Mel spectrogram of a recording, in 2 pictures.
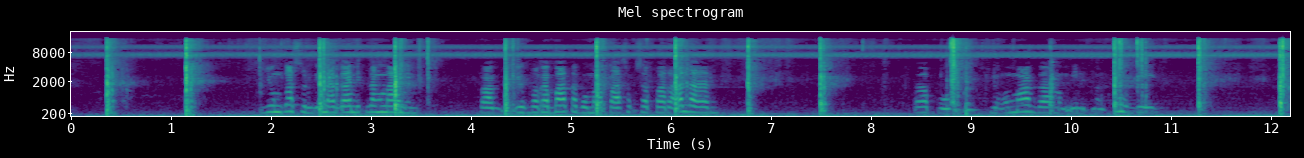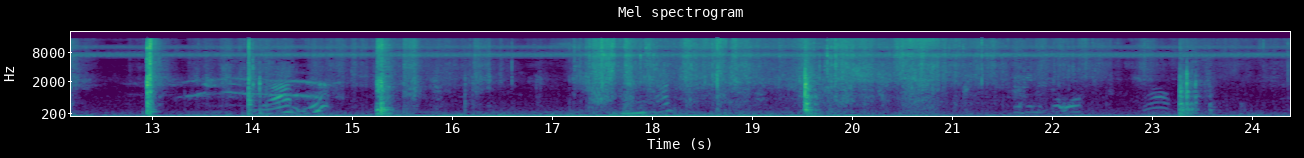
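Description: A blade chops sharply into wood, blow after blow.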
